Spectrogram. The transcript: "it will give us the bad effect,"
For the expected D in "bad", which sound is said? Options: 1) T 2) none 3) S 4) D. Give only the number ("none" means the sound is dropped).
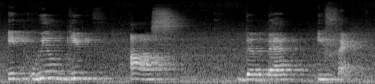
2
